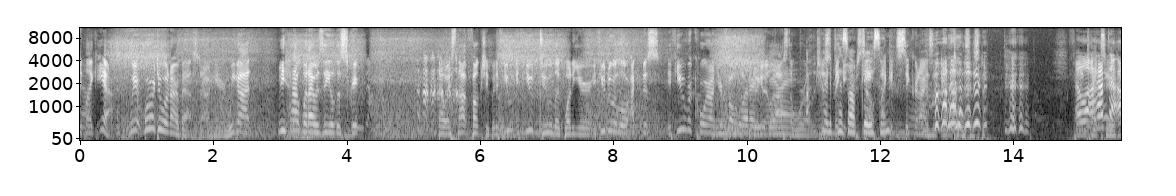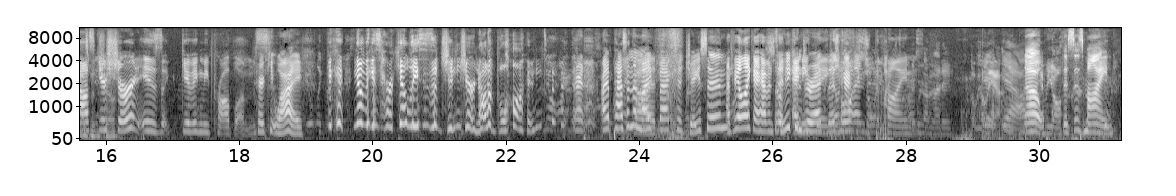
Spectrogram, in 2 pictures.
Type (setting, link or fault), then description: setting, outdoors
